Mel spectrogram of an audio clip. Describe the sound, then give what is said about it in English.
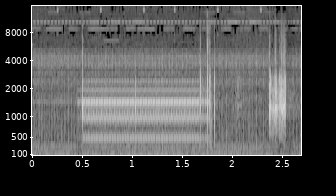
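An outgoing telephone call rings with one steady electronic ring tone lasting just over a second, followed by two short crackling bursts. “I dialed the call. There's no guarantee that they will pick up.”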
